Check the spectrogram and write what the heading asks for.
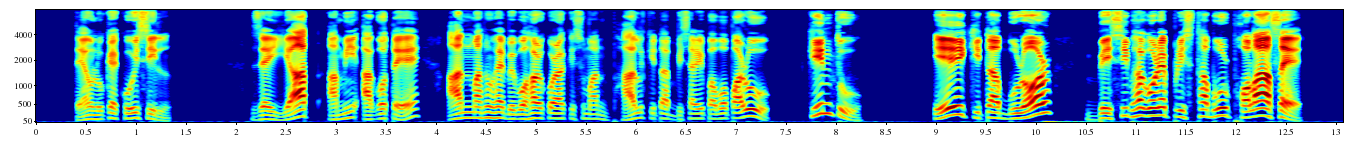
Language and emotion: Assamese, angry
